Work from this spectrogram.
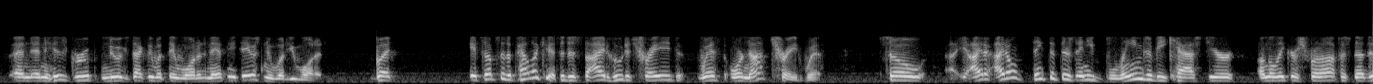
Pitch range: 150-245 Hz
